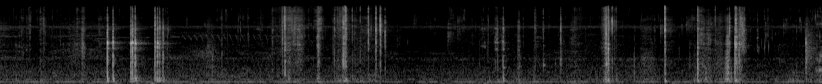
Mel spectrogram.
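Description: Fillet knife slicing a bighead carp fillet off the rib cage, with scattered sharp clicks and crackles as the blade cuts over and through the bones.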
